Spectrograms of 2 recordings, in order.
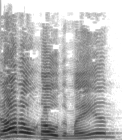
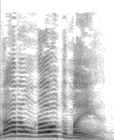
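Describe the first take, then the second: First: A mild mock oath, a bit higher and louder; cursing denial. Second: A hint of fear, pitched much higher; fearful denial. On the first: Peter denies knowing Jesus to the crowd, mock swearing. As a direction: spit out the denial like a cornered man swearing. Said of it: "with cursing and swearing". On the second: Peter, scared for his life, denies Jesus, lightly frightened. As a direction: deny it like a man afraid for his life. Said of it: "being fearful of his life".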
